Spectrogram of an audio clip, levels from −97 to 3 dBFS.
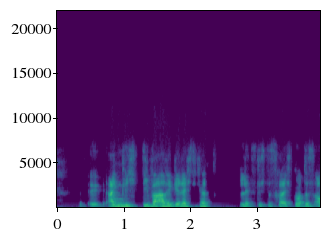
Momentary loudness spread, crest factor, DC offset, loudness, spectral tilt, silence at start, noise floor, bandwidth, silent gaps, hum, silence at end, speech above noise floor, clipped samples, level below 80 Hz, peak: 14 LU; 20 dB; under 0.1%; -36 LUFS; -7.5 dB/octave; 0.35 s; -63 dBFS; 7.4 kHz; none; none; 0 s; 27 dB; under 0.1%; -76 dBFS; -16 dBFS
